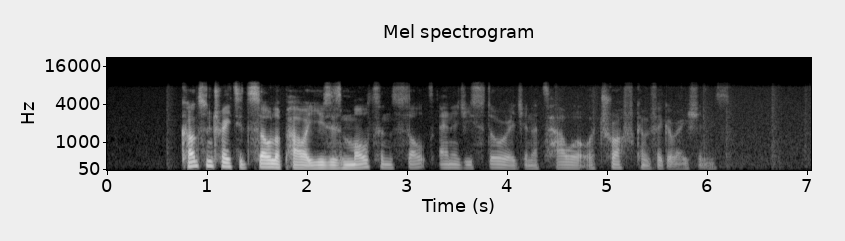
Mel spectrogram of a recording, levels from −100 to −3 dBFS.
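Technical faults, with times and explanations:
2.08 to 4.87 s, automatic gain rising: the voice and room noise swell together slowly over nearly three seconds, climbing about 4 dB. Around 2 s the talker moves away and the input drops about 14 dB, so the automatic gain control gradually raises its gain to compensate.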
